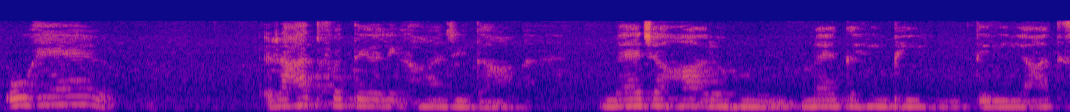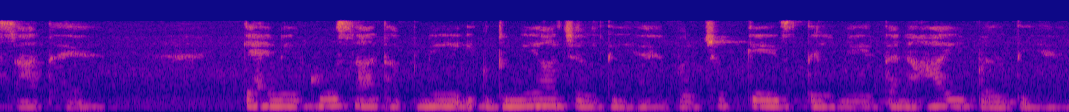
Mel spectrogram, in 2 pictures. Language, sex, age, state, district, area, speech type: Punjabi, female, 30-45, Punjab, Jalandhar, urban, spontaneous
